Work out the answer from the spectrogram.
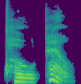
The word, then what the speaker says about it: hotel: And then we need to put the stress on the second syllable, not the first second syllable. Listen. Hotel.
